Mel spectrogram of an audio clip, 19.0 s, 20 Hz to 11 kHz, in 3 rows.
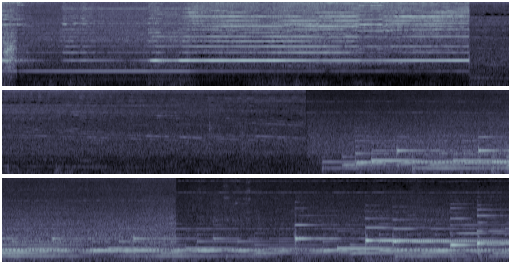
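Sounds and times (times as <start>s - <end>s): router spindle whining: 0.0s - 10.2s
cutting hiss: 5.4s - 10.4s.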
